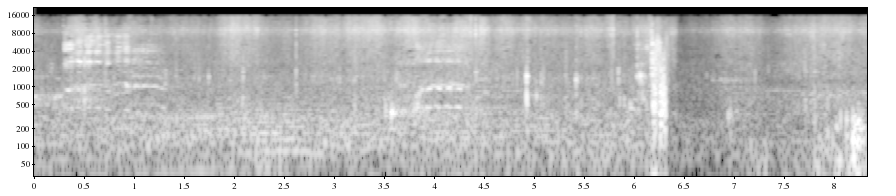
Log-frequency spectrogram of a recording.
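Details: Domestic goats on a small farm in the city, being moved under shelter as drizzle begins and seeming unsettled; two wavering, nasal bleats, one early and one midway, over steady rain-like hiss, with a loud thump near the end and a person speaking nearby.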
